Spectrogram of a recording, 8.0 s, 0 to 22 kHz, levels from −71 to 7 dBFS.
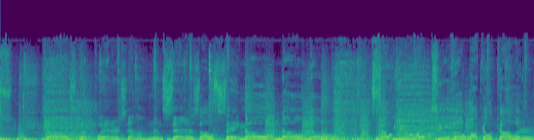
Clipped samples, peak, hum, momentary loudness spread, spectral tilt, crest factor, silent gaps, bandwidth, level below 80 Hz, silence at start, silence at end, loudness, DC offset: under 0.1%; 0 dBFS; none; 3 LU; -4.5 dB/octave; 12 dB; none; 17 kHz; -24 dBFS; 0 s; 0 s; -13 LUFS; under 0.1%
